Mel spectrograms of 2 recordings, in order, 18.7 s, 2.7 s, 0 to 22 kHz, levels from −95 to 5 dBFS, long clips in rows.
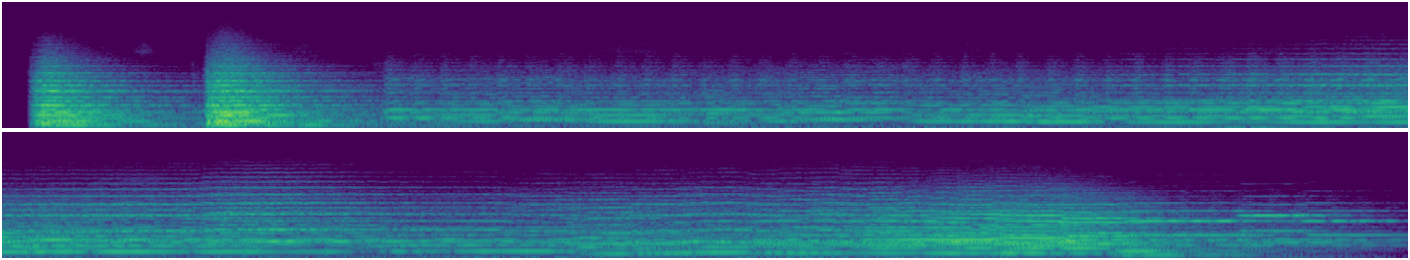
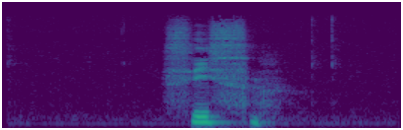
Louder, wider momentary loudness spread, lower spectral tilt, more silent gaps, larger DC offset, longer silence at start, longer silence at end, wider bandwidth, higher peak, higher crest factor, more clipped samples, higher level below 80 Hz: first, -31 LUFS vs -44 LUFS; about the same, 16 LU vs 15 LU; first, -8.5 dB/octave vs -4 dB/octave; neither; neither; second, 0.2 s vs 1.1 s; second, 0 s vs 0.8 s; second, 7.2 kHz vs 16.5 kHz; first, -2 dBFS vs -26 dBFS; first, 28 dB vs 22 dB; neither; first, -48 dBFS vs -84 dBFS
